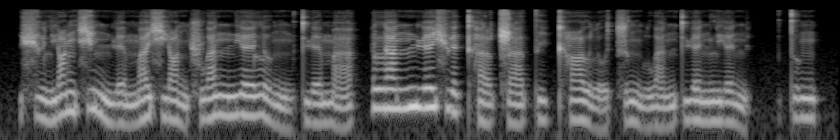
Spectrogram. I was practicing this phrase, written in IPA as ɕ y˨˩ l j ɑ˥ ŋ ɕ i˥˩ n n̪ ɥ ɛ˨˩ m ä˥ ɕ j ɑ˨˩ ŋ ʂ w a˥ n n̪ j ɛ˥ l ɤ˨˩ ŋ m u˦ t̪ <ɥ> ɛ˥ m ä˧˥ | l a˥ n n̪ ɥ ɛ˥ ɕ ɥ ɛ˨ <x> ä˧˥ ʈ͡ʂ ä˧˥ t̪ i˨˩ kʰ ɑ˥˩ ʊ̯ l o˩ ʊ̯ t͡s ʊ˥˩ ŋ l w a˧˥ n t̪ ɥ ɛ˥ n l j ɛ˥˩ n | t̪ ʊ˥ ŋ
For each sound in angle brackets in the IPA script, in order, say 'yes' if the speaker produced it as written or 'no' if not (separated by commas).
yes, no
